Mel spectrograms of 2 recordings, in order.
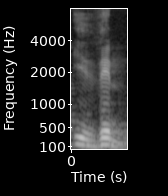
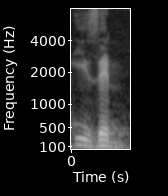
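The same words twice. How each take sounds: First: The word begins with a soft th-like dh sound. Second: The word begins with a plain buzzing z sound. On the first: The speaker calls it right. "Mestinya izin" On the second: The speaker calls it wrong. "bukan izin ya"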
